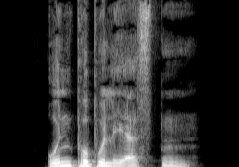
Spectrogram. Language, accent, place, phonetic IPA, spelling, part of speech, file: German, Germany, Berlin, [ˈʊnpopuˌlɛːɐ̯stn̩], unpopulärsten, adjective, De-unpopulärsten.ogg
- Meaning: 1. superlative degree of unpopulär 2. inflection of unpopulär: strong genitive masculine/neuter singular superlative degree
